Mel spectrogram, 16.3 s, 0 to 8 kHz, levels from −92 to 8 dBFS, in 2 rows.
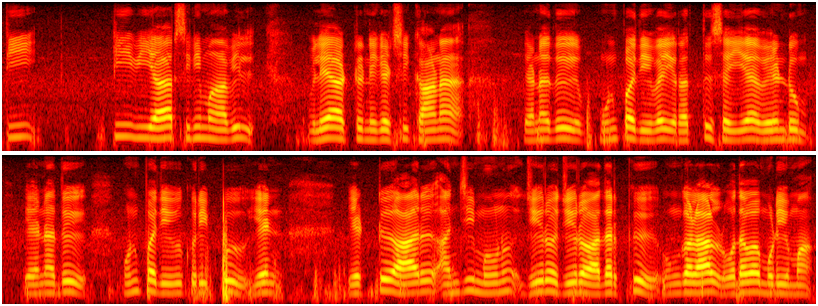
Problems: constant background noise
